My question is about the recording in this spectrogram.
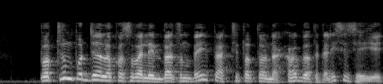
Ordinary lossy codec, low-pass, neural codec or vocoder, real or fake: none; 7.2 kHz; codec, 24 kHz, 0.9 kbps, WavTokenizer, medium speech release version 1; fake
